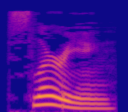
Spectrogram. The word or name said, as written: slurrying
